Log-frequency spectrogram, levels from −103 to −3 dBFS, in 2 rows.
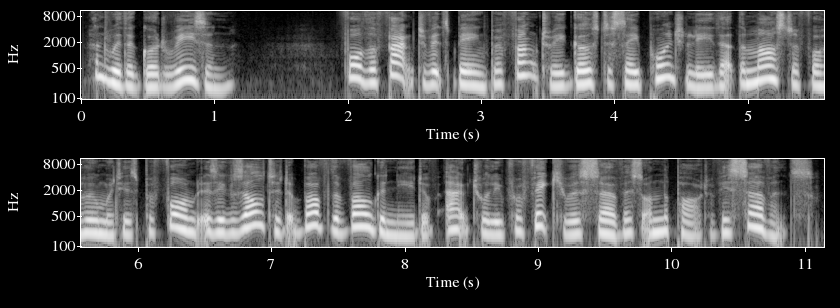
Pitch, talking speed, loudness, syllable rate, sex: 220 Hz, 215 wpm, -18 LUFS, 6.0 syllables/s, female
